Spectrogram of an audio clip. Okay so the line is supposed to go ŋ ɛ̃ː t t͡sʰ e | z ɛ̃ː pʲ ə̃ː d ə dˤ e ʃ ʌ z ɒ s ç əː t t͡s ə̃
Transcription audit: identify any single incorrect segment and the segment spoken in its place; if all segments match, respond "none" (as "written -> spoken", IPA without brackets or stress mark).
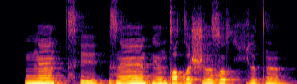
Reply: t͡s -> ɾ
